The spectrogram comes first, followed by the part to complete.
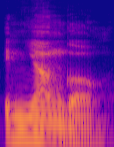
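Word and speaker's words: Nyong'o: pronouncing your name properly how do you pronounce your name and then lupita will go in yungo and then they'll go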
